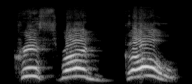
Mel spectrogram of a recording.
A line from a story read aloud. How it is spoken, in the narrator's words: I yelled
